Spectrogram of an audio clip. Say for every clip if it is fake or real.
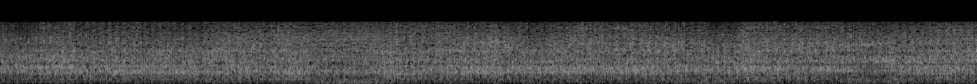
fake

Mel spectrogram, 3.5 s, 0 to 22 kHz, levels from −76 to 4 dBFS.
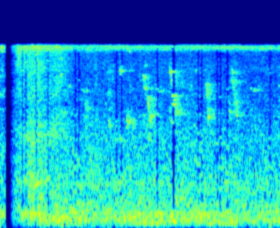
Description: real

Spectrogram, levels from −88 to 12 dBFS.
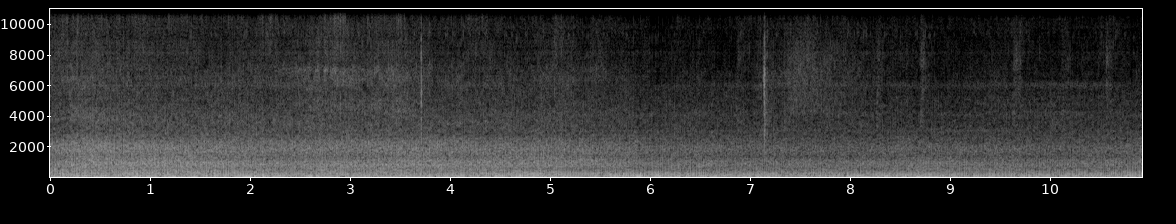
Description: fake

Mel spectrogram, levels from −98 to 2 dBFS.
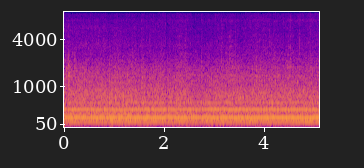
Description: real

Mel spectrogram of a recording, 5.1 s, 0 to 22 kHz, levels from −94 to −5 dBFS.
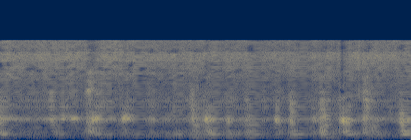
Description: fake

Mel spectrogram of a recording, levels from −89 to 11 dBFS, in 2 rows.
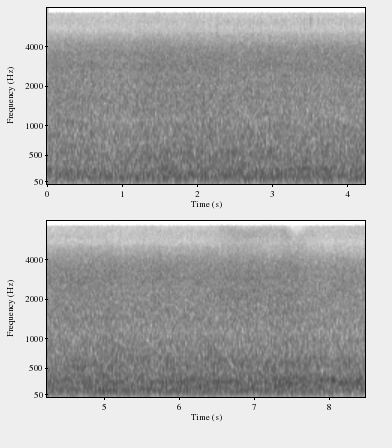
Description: real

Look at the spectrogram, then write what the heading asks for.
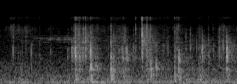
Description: real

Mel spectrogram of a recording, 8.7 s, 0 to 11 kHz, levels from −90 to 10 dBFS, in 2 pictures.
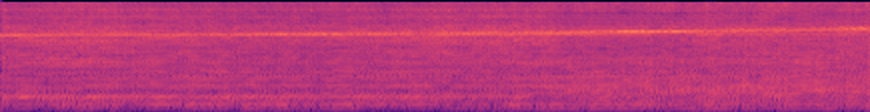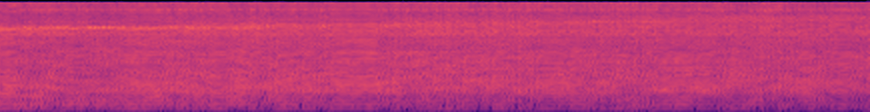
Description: fake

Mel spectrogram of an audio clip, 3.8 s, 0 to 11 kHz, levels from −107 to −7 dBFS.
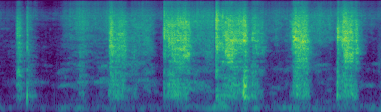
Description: fake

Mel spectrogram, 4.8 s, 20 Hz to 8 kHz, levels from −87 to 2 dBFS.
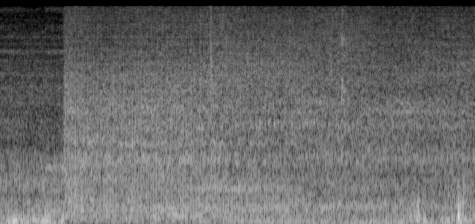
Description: fake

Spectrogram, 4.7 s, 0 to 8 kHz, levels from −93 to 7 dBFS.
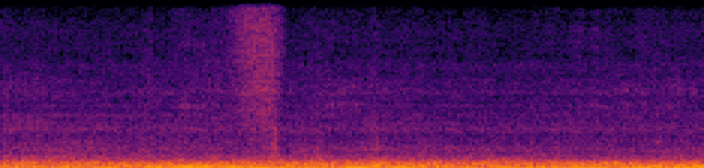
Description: real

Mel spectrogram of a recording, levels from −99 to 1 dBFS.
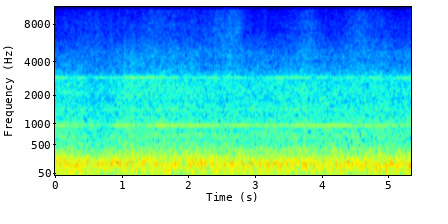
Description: real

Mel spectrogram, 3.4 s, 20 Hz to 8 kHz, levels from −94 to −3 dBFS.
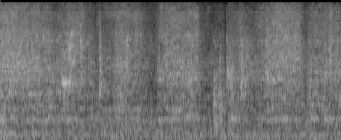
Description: fake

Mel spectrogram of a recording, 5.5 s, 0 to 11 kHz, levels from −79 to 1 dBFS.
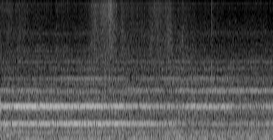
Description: fake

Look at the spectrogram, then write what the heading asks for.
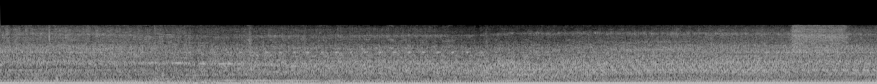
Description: real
